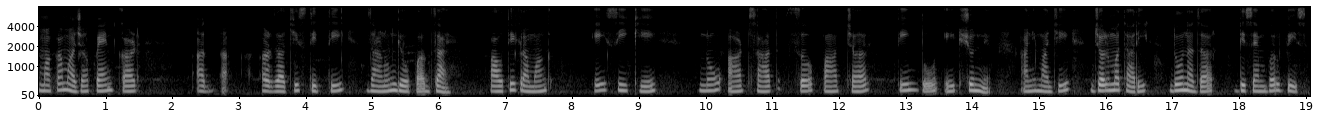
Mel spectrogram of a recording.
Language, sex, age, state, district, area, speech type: Goan Konkani, female, 18-30, Goa, Murmgao, urban, read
